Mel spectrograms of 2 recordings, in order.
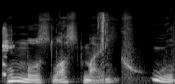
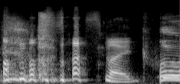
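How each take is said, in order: First: It is read in a put-on character voice. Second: It is read in a normal speaking voice.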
